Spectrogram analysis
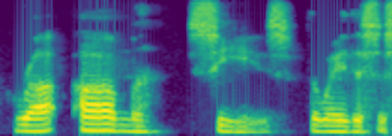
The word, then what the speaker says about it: Raamses: There's like two A vowels in the pronunciation. It's not Ramses, it's Raamses, the way this is spelled.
